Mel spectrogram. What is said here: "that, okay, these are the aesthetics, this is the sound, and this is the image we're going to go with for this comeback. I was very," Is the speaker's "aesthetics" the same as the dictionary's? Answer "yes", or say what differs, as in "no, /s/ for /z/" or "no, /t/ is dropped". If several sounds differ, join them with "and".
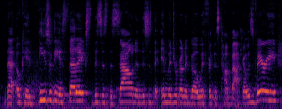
yes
